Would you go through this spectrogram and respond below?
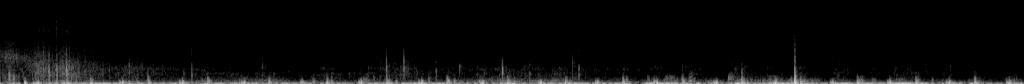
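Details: Steady, regular low heart thumps in paired beats, close-miked with faint hum behind them, recorded for heartbeat ASMR: normal heartbeat.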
